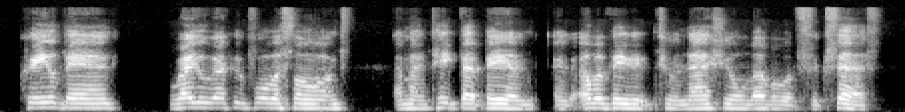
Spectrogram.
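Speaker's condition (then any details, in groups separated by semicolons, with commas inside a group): Cerebral palsy; speech affected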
